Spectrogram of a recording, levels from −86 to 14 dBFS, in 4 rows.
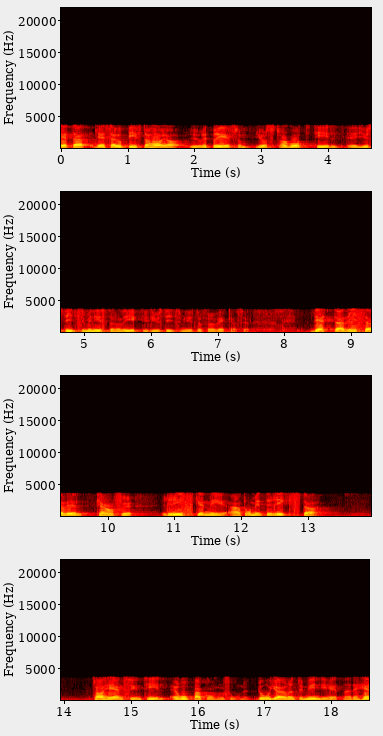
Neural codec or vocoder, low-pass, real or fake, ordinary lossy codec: none; 3.6 kHz; real; none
